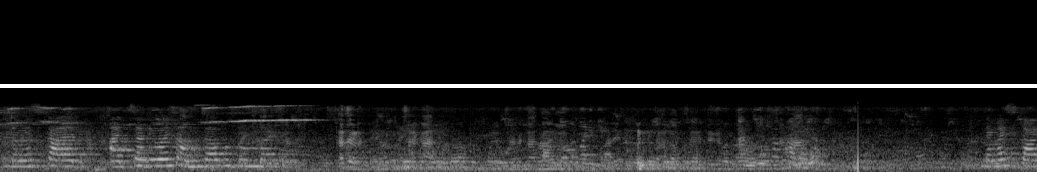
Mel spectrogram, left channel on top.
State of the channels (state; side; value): silent; left; digital silence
